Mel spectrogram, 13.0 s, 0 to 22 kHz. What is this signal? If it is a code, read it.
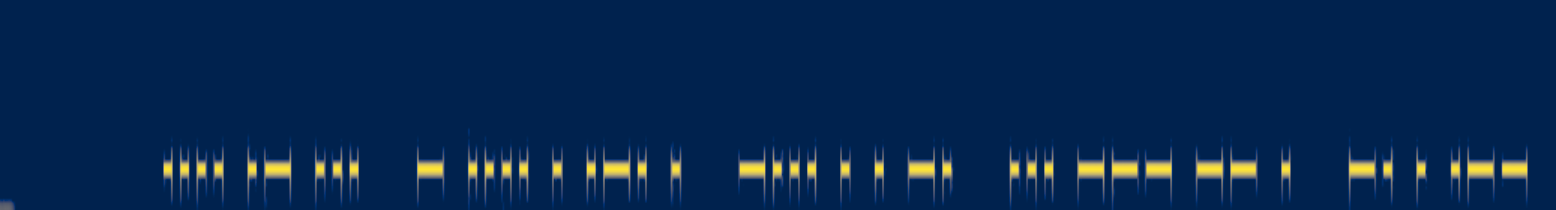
Morse code, heard as a keyed tone, about 17 wpm, 700 Hz. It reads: HAS THERE BEEN SOME NEW
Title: Sentences from Top 1000 Words - Review Part 4 - 17wpm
